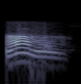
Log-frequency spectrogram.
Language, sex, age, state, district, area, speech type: Hindi, male, 60+, Bihar, Muzaffarpur, rural, conversation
